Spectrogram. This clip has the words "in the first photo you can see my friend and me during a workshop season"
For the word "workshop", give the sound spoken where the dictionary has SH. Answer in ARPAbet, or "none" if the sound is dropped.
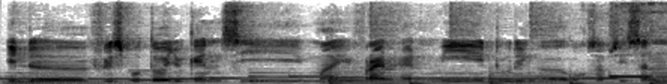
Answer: S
